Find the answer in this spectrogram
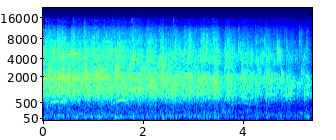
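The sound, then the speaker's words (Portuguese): A crowd applauds steadily, a dense wash of many hands clapping at an even, sustained level that tapers slightly toward the end, with no voices standing out, as Jonas Madureira is called up to the stage. “Ah, é, Jonas Madureira, sobe aqui, uma salva de palmas para Jonas Madureira.”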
